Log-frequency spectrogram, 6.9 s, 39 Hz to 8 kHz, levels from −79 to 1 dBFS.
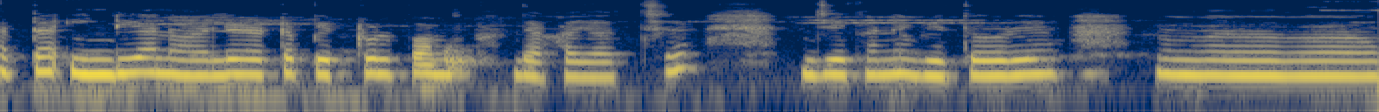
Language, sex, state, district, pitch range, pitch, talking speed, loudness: Bengali, female, West Bengal, Paschim Medinipur, 225-245 Hz, 235 Hz, 105 wpm, -15 LUFS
